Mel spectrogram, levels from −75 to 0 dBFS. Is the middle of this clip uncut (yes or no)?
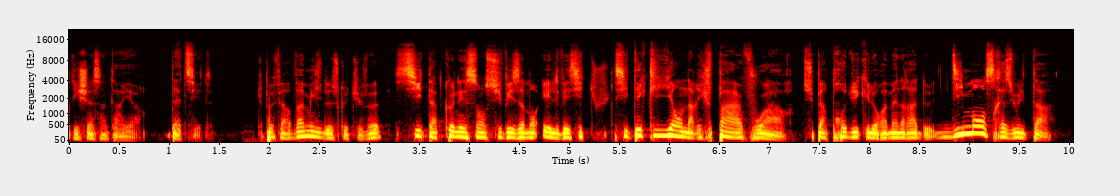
no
